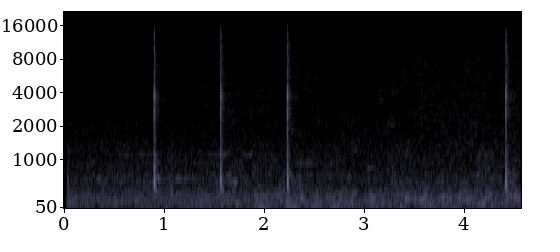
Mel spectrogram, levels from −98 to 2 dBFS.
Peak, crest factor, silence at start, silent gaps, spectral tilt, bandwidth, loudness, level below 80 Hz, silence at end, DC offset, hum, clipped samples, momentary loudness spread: -32 dBFS; 36 dB; 0 s; none; -3.5 dB/octave; 14.5 kHz; -62 LUFS; -80 dBFS; 0 s; under 0.1%; none; under 0.1%; 2 LU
